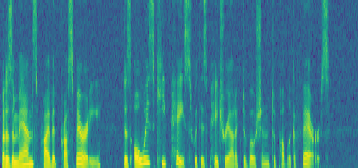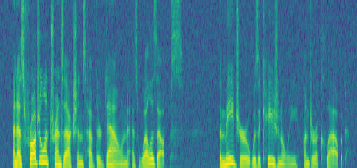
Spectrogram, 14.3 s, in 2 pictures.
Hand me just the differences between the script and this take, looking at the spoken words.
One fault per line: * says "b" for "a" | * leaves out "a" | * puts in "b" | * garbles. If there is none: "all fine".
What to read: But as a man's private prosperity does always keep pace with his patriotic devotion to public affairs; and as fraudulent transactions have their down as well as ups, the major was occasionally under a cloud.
all fine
